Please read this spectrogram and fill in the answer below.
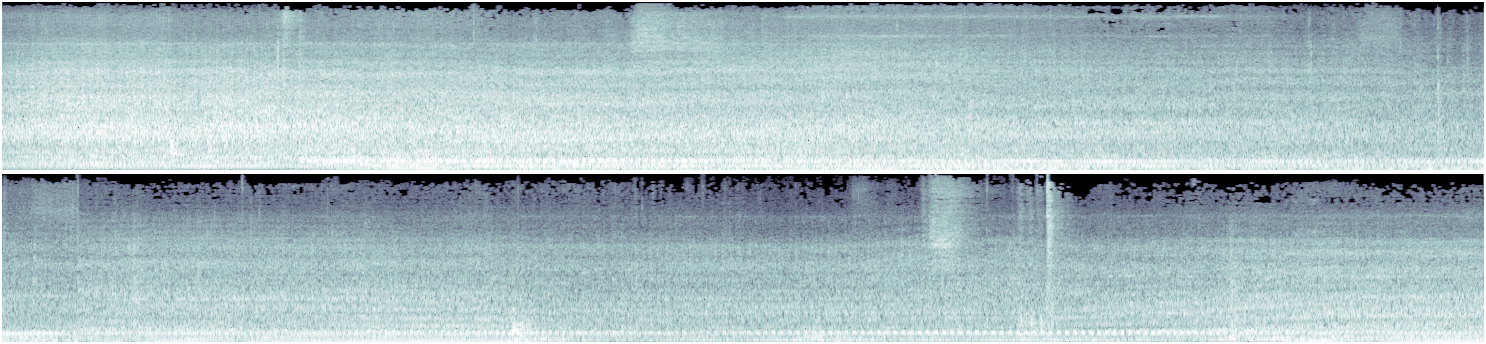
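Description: Semi truck's diesel engine running steadily at low speed while the tractor-trailer is manoeuvred and backed in. There is a short click about two-thirds of the way through, and a couple of brief air hisses soon after.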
